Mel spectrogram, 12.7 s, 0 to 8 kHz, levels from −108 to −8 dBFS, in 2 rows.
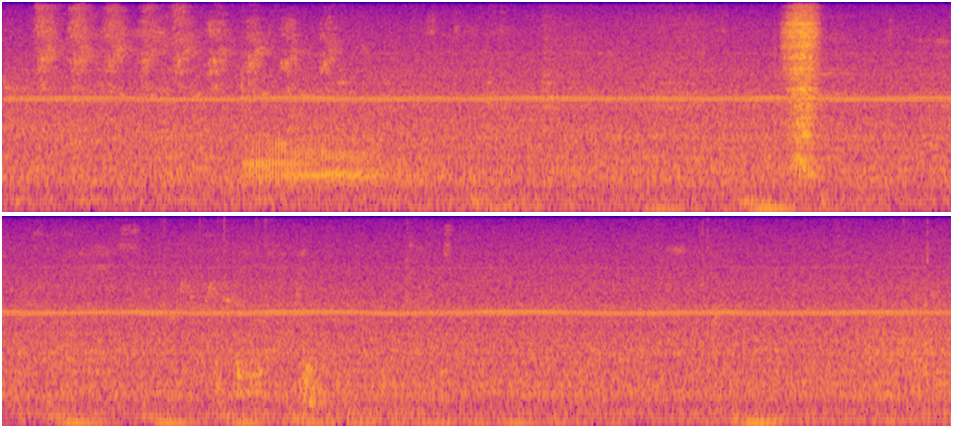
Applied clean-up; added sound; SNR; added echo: none; Bird vocalization, bird call, bird song; 7 dB; none.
